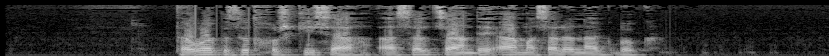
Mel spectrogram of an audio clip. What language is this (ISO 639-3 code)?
oru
